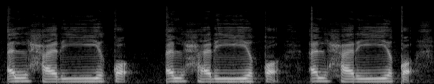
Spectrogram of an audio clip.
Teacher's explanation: انا عندي القلقله هنا في المرتبه الثانيه، اقول الحريق الحريق الحريق، هتلاقوني لو عدتها 20 مره هتطلع صوت واحد، مش الحريق، ولا اقول الحريق كده انا دخلت على مخرج الكاف، طالما جبت همس الهمس لا يتحقق في مخرج القاف.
